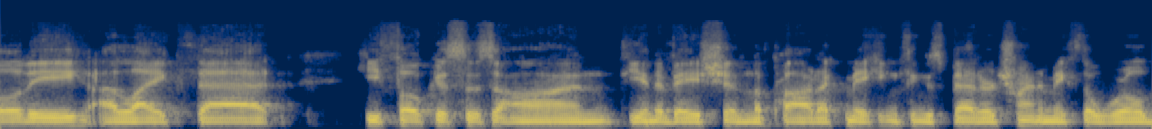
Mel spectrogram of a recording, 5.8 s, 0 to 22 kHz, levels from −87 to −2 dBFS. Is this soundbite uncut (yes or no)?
yes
